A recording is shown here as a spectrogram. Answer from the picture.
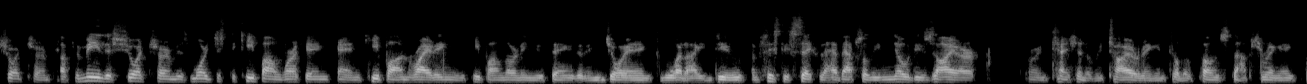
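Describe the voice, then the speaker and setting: A man with an American accent talks in an unremarkable speaking voice at a medium pitch. His intonation is fairly even, and he leaves hardly any pauses. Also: fairly quick pace. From New York, Long Island. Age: 60s. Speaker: comedian. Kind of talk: casual chat.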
